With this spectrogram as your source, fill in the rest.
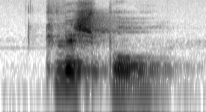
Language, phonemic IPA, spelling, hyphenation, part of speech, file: Dutch, /ˈkʋɪs.pəl/, kwispel, kwis‧pel, noun / verb, Nl-kwispel.ogg
- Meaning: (noun) 1. a bundle, especially of hair, often used as a crude brush 2. a tassel 3. a wag, the act of wagging; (verb) inflection of kwispelen: first-person singular present indicative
